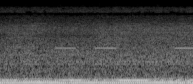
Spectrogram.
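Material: Nothing is struck.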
